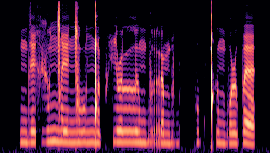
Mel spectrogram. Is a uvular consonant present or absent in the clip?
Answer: absent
